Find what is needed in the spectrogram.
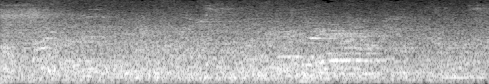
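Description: Baseball crowd in the stands, a steady babble of many voices with a few short shouts from individual fans above it, the longest near the end.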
